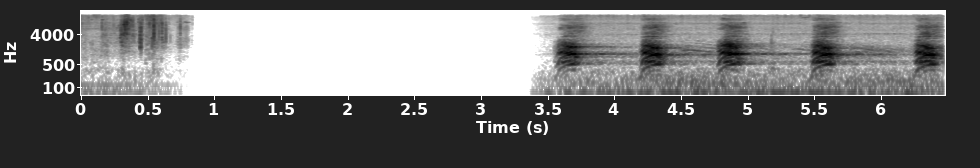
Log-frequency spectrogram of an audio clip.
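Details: Gonta, a Beagle-type pet dog on Amami Oshima, Japan, guarding after playing with a glass sponge; after a brief rustle and three seconds of quiet, five sharp, even barks come roughly every 0.65 seconds.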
